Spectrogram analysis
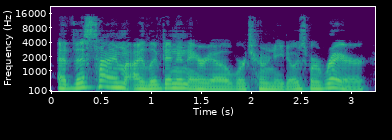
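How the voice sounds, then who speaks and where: A man's voice: a little high, expressive, normal speed, a bit bright. A man co-hosting a podcast, telling spooky stories in a conversational way and ad-libbing as he goes. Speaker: podcast co-host.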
